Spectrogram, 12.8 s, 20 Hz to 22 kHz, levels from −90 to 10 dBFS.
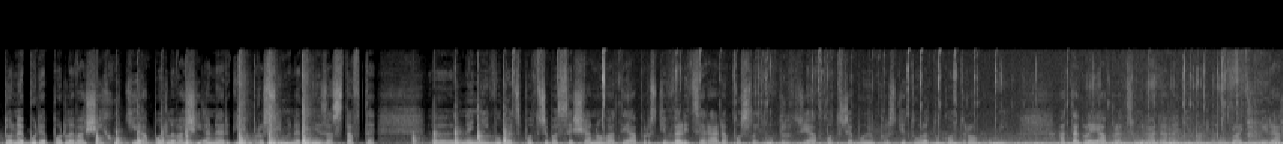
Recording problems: household noises; very loud; throughout; 1 dB above the speech

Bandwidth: 14.5 kHz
